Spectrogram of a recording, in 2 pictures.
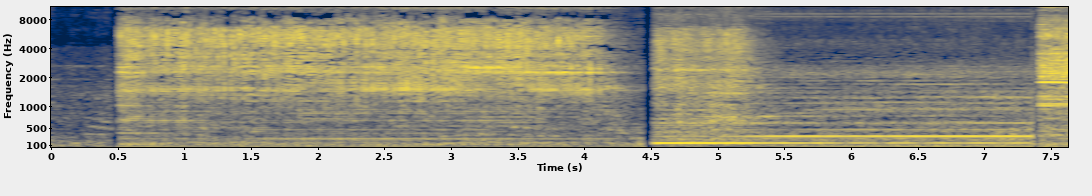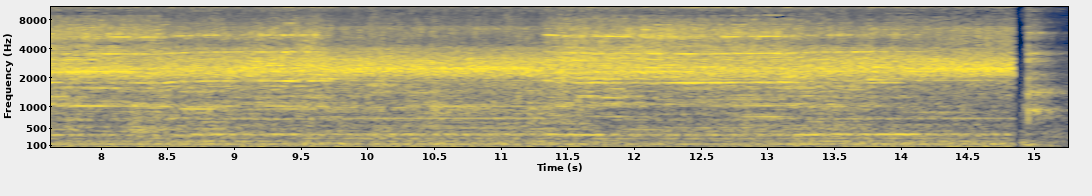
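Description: Electric woodworking machines running as willow is machined into cricket bat blanks: a steady motor hum under the noise of the cutting. The sound changes abruptly three times, about half a second, four and a half seconds and seven and a half seconds in.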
